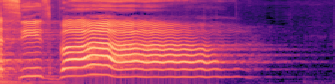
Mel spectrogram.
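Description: A woman sings a long held note with vibrato.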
